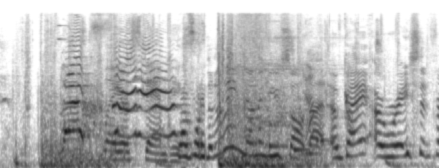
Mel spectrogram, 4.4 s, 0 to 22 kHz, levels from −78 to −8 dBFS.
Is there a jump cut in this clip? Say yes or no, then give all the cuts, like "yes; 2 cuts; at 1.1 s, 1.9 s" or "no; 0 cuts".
yes; 1 cut; at 2.1 s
